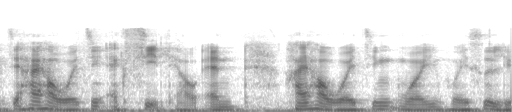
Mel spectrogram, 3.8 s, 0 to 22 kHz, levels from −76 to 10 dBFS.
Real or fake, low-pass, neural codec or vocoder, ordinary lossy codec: real; none; none; none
